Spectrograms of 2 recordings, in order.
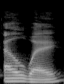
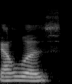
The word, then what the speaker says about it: Elwes: It stars Carrie Elway. Is that how you say it? I think Elwes.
